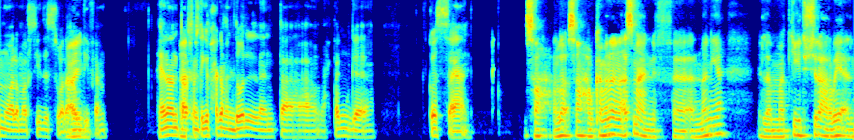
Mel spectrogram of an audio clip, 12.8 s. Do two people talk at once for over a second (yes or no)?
no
